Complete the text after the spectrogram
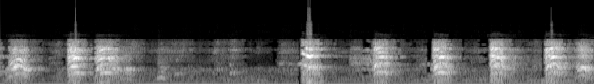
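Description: A dachshund barks in sharp, harmonic bursts, roughly one every half second to second.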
